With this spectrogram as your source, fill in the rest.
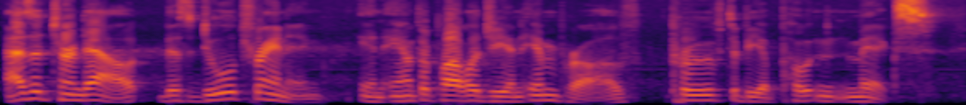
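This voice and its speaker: A man in his forties, a department chair, giving a formal introduction at an outdoor podium mic with halting fillers. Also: mid-range voice, expressive. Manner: halting, with fillers and restarts, reading a list. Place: outdoor university ceremony stage. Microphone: podium mic on stand.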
